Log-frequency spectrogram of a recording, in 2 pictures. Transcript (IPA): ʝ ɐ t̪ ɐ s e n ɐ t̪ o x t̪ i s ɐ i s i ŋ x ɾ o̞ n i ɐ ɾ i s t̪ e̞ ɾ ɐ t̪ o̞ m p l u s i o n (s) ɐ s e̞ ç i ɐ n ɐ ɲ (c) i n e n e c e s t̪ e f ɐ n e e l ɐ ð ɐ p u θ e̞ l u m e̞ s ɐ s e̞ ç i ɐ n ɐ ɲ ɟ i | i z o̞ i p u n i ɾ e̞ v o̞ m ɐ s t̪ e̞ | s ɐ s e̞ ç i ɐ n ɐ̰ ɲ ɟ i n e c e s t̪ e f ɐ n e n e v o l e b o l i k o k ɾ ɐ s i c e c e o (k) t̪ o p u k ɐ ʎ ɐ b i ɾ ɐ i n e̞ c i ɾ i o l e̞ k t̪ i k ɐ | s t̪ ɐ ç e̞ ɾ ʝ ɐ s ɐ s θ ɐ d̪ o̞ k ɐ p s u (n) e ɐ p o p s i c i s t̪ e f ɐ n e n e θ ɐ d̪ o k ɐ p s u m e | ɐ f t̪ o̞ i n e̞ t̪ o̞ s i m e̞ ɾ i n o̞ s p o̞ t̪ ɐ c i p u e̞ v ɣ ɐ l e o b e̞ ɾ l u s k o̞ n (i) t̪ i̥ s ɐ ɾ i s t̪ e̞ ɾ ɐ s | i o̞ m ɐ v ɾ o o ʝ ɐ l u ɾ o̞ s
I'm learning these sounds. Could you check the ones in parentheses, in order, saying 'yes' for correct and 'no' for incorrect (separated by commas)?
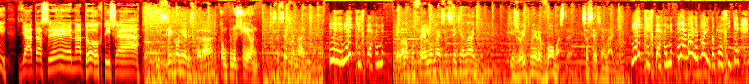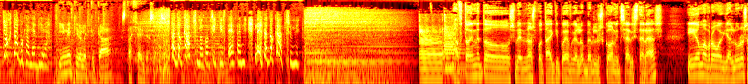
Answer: yes, no, no, no, yes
